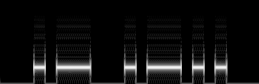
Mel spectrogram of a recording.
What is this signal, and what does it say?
Morse code, heard as a keyed tone, about 10 wpm, 800 Hz. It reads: AL
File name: ITALIEN texte clair 2 vitesse 10 mots minute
